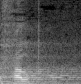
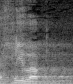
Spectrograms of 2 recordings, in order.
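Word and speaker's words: حِلَق: Dia bacanya naha 'anil halq, larangan cukur rambut sebelum salat Jumat. Bayangkan, ya, satu harokat saja 40 tahun tersesat. Baru ketemu Imam Khattabi 40 tahun selanjutnya dijelaskan oleh beliau. Faqultu lahu, maka aku berkata kepadanya, ya syekh, wahai syekh, innama huwal hilaq jam'u halaqah. Itu bacanya hilaq, jamak dari kata halaqah.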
